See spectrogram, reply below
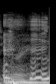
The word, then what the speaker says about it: Uranus: Yes, it is Uranus. – Okay. Just wondered. – Uranus. Uranus. – That's right. They changed the name They changed the pronunciation. They changed the emphasis on the syllables.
